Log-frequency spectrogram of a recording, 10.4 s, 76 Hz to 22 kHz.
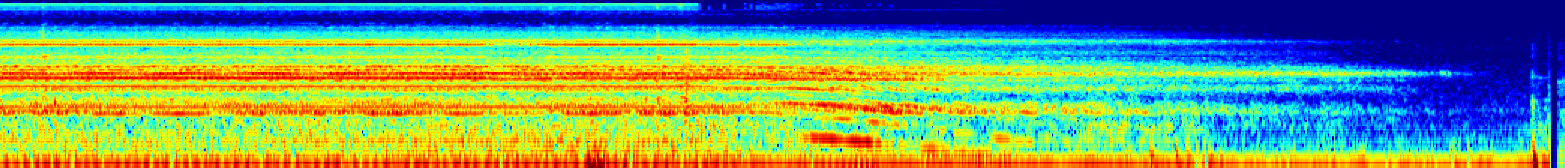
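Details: Vintage 1980s 5.25-inch hard drive, Miniscribe revived with a little oil on the stepper: steady high whine with fast even ticking near four per second, then smooth falling spin-down; drive passed its test and sounds healthy.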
